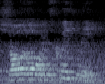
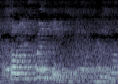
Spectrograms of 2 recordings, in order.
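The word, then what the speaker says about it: Xoloitzcuintli: Sholo, it's Quickly. So, say it. Faster. Even faster than that. Sholo, it's Quickly. Which is actually an Aztec word.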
